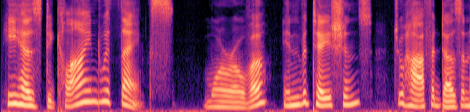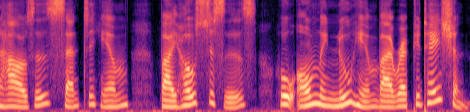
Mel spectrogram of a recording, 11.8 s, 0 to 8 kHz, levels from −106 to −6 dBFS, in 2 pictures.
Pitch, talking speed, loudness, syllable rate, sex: 195 Hz, 115 wpm, -19 LUFS, 3.7 syllables/s, female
